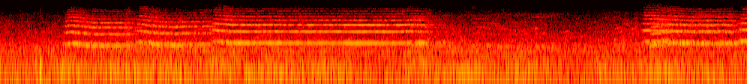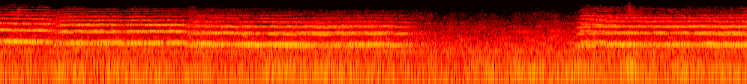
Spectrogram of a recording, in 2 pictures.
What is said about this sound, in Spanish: Sí, ahora parece que se disponen también a ir a tocar, ¿no?, la bocina otra vez. Sí, van a tocar otra vez ese sonido, sí, sonido ancestral. Sí, ya empieza. Vamos a oírlas.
